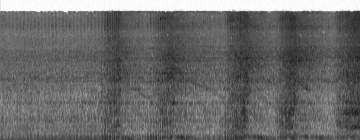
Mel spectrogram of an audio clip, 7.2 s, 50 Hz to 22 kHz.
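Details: Six-year-old Kawasaki Ninja 250cc: even twin-cylinder burble with several clean throttle blips rising and settling smoothly, no clatter or misfire; engine and exhaust still very smooth.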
